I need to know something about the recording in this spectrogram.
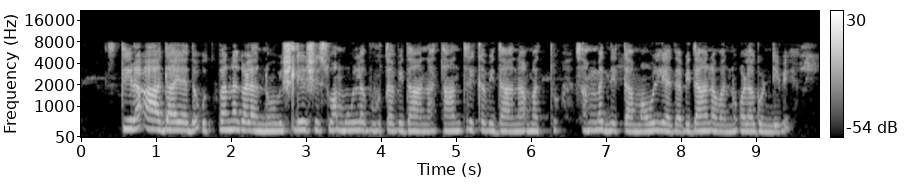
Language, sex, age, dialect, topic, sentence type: Kannada, female, 18-24, Coastal/Dakshin, banking, statement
